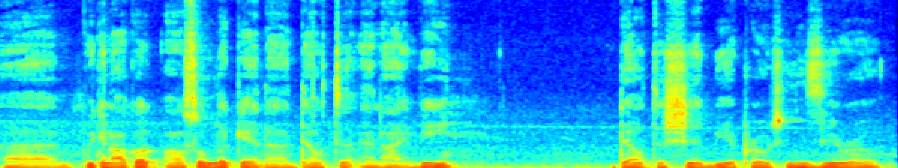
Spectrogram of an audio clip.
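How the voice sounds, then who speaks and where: Hoarse male tutor, low mellow voice, halting delivery, faint hiss behind. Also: flat delivery. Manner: halting, many fillers and restarts. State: hoarse from a head cold. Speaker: trading tutorial presenter. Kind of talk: unscripted screen-share explanation.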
